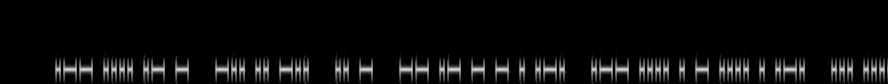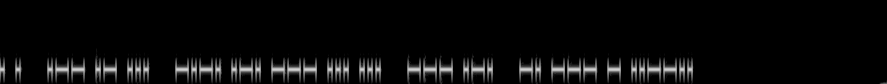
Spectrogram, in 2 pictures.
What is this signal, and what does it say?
Morse code, heard as a keyed tone, about 30 wpm, 700 Hz. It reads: WHAT DID IT MATTER WHETHER SHE WAS CROSS OR NOT?
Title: Sentences from Top 1000 Words - Review Part 3 - 30wpm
